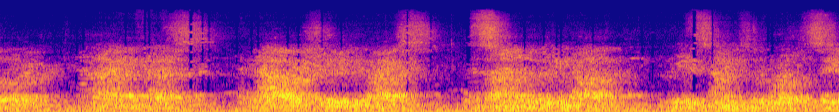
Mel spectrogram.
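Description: A man chants a prayer in a slow, sung voice, echoing in a large hall.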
